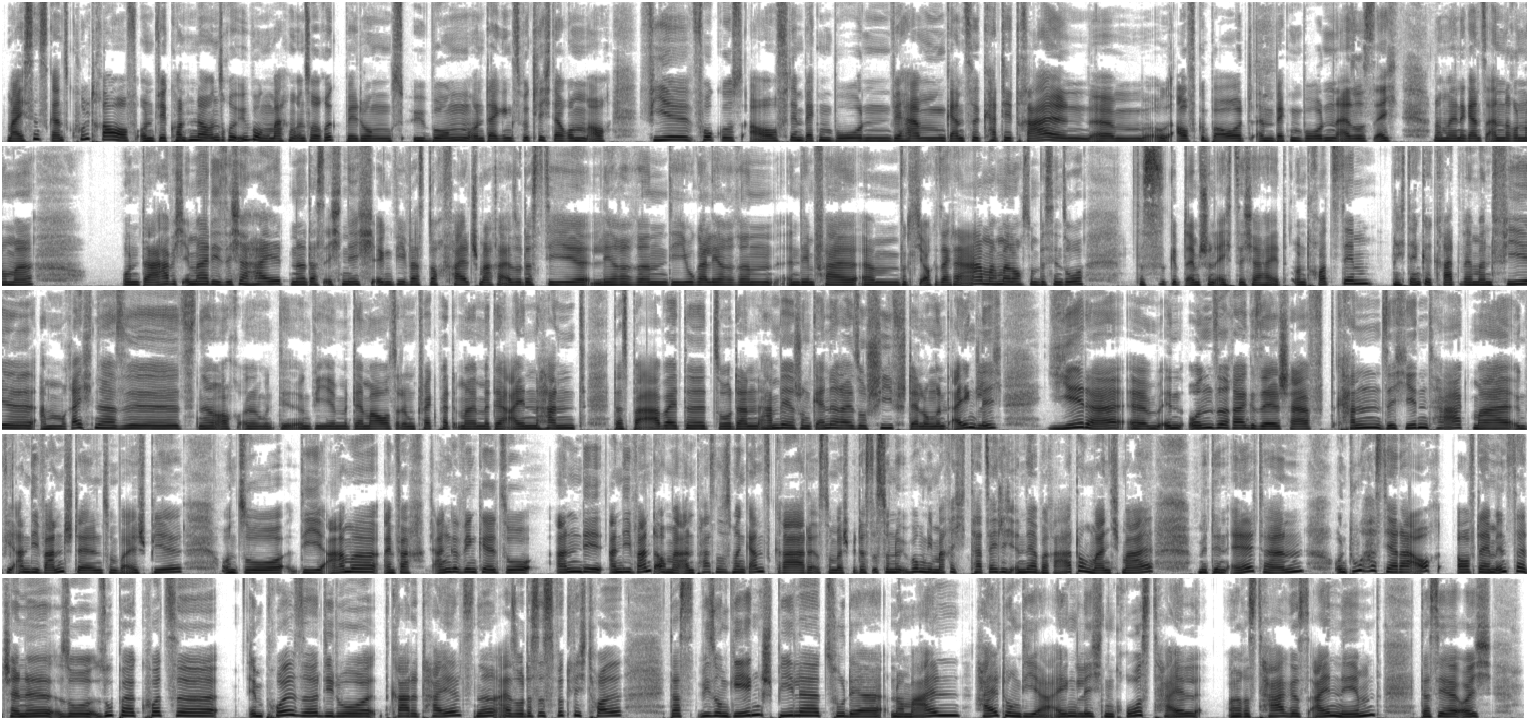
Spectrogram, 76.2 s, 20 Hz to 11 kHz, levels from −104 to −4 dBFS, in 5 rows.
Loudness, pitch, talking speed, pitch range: -19 LUFS, 205 Hz, 175 wpm, 190-225 Hz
